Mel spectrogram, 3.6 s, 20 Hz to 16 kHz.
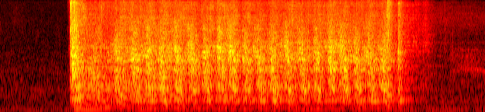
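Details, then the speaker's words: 1972 Cadillac 500 ci 8.4L V8 rebuilt, start attempt with starter fluid sprayed into carb: steady cranking about three turns a second, no catch or firing; cranks but won't start. "let's give it some more starter fluid. Nothing."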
